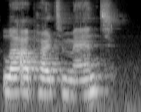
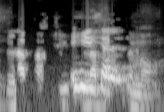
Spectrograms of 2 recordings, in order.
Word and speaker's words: L'Appartement: La Appartement. Is that correct? – Yeah. – No. – It's l'appartement. L'appartement 4F.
